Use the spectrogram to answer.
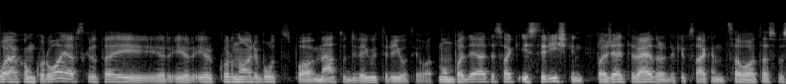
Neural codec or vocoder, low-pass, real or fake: none; 7.2 kHz; real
